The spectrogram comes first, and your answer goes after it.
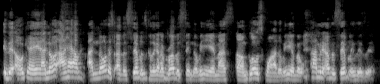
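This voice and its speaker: A woman hosting a casual interview, reacting with lively exclamations and laughs. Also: lowish voice, fast, slightly rough, highs cut off. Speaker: interview host.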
